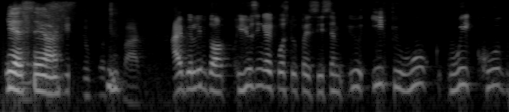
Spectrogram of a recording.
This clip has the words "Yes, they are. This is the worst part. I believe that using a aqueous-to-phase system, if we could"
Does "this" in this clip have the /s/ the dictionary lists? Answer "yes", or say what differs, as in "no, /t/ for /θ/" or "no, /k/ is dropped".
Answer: no, /s/ is dropped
